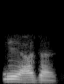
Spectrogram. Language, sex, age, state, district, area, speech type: Nepali, male, 30-45, West Bengal, Darjeeling, rural, conversation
